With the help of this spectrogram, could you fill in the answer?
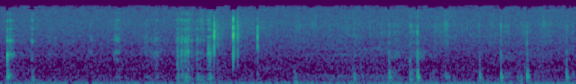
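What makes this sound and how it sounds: Two small, solid, light-coloured wooden cubes are held in the fingertips and slid and rubbed against each other in front of a binaural mic. The result is a quiet, dry scraping texture broken by a series of short, bright clicks and taps, over a low rumbling background.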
